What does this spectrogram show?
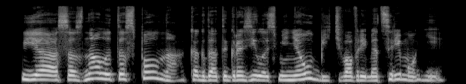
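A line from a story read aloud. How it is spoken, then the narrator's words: Wry snort. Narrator (Russian): хмыкнул Ритан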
